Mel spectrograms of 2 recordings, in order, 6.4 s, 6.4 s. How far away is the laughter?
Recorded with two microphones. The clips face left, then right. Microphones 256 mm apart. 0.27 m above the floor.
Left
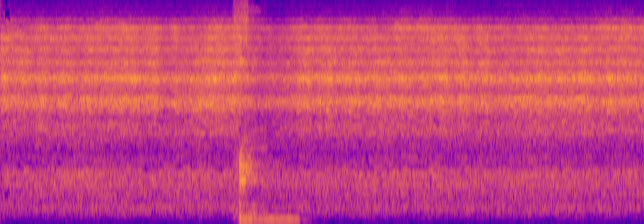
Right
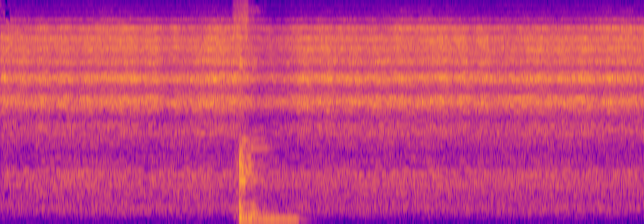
No laughter in this recording.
